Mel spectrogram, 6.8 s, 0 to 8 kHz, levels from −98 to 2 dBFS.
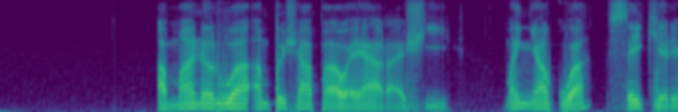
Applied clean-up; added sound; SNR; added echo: none; none; none; none.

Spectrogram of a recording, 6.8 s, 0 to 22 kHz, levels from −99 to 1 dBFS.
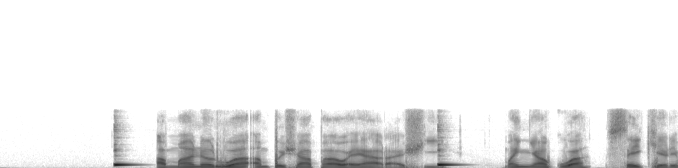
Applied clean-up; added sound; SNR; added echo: none; Cowbell; -3 dB; none.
